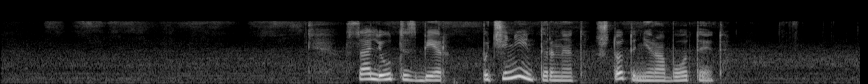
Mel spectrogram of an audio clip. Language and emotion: Russian, sad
